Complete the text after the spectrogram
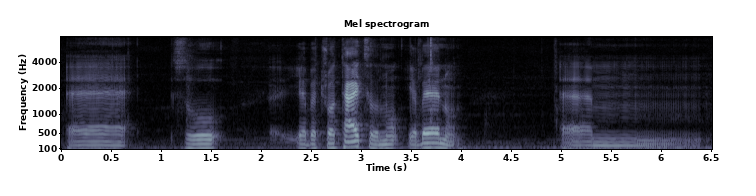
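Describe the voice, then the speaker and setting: A man from Ghana with a Ghanaian English accent who hosts a political show on social media. He reads viewer comments forcefully, then dictates an email slowly while he types. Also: sits low, gravelly. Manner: loud and emphatic when reading comments, quiet and halting while typing.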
